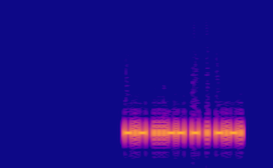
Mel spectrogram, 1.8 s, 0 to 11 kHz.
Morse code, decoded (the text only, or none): K3TEC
